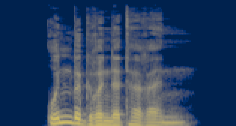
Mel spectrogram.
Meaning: inflection of unbegründet: 1. strong genitive masculine/neuter singular comparative degree 2. weak/mixed genitive/dative all-gender singular comparative degree
- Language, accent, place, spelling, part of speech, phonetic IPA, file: German, Germany, Berlin, unbegründeteren, adjective, [ˈʊnbəˌɡʁʏndətəʁən], De-unbegründeteren.ogg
